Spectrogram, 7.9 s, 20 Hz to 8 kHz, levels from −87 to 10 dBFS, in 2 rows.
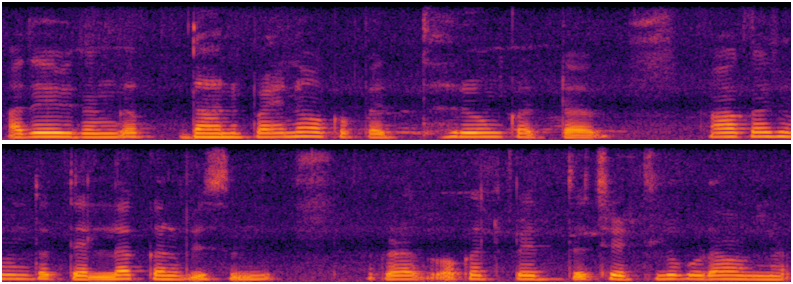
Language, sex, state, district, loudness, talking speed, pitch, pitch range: Telugu, female, Andhra Pradesh, Sri Satya Sai, -15 LUFS, 115 wpm, 215 Hz, 190-230 Hz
